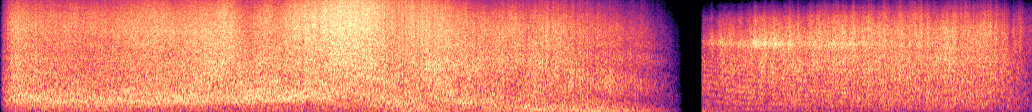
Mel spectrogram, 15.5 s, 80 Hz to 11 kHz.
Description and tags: F-35C Liftoff and Fly-by
plane, navy, jet, jetpack, aircraft, lift-off, liftoff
